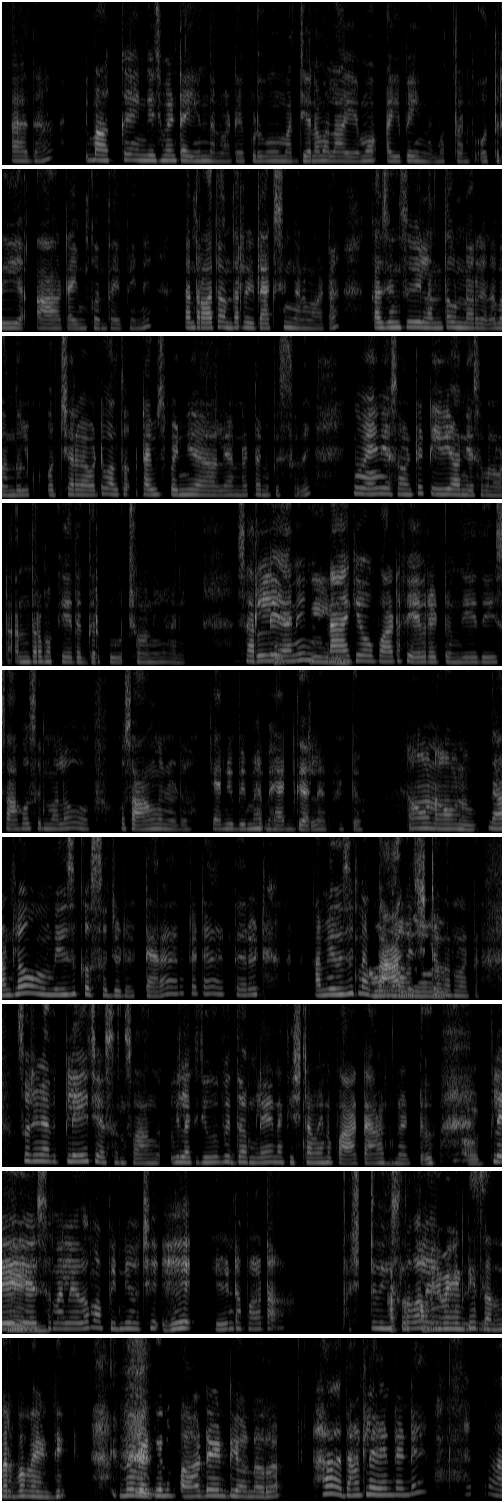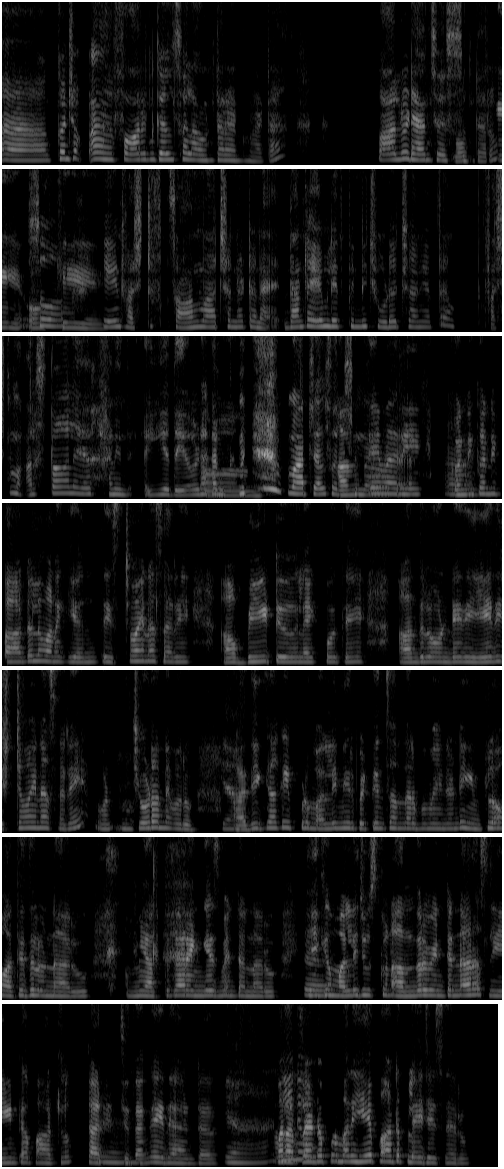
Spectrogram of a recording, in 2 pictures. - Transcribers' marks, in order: in English: "ఎంగేజ్‌మెంట్"; in English: "త్రీ"; in English: "రిలాక్సింగ్"; in English: "టైమ్ స్పెండ్"; in English: "ఆన్"; in English: "ఫేవరెట్"; in English: "సాంగ్"; in English: "కెన్ యూ బి మై బ్యాడ్ గర్ల్"; in English: "మ్యూజిక్"; singing: "టరన్ ట టర ట"; in English: "మ్యూజిక్"; in English: "సో"; in English: "ప్లే"; in English: "సాంగ్"; in English: "ప్లే"; in English: "ఫస్ట్"; laughing while speaking: "నువ్వు పెట్టిన పాట ఏంటి అన్నారా?"; other noise; tapping; in English: "ఫారెన్ గర్ల్స్"; in English: "డ్యాన్స్"; in English: "సో"; in English: "ఫస్ట్ సాంగ్"; in English: "ఫస్ట్"; laughing while speaking: "అయ్య దేవుడా! అనుకుని మార్చాల్సి వచ్చిందన్నమాట"; in English: "ఎంగేజ్‌మెంట్"; in English: "ప్లే"
- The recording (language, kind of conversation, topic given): Telugu, podcast, మీరు కలిసి పంచుకునే పాటల జాబితాను ఎలా తయారుచేస్తారు?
